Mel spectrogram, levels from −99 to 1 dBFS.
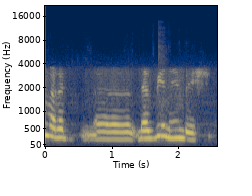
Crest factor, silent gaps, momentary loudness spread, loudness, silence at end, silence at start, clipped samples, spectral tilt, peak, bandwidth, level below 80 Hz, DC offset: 14 dB; none; 7 LU; -21 LUFS; 0.15 s; 0 s; under 0.1%; -8 dB/octave; -6 dBFS; 3.8 kHz; -78 dBFS; under 0.1%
